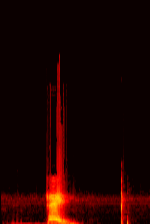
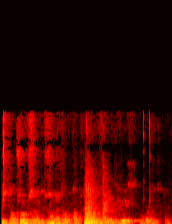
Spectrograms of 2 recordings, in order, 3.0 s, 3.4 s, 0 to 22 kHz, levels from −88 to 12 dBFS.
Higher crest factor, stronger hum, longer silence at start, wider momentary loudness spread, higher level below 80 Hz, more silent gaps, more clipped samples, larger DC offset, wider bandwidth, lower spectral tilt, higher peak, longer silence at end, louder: about the same, 22 dB vs 18 dB; neither; first, 0.95 s vs 0.05 s; first, 18 LU vs 13 LU; second, -70 dBFS vs -48 dBFS; neither; neither; neither; first, 16 kHz vs 11.5 kHz; second, -3.5 dB/octave vs -7 dB/octave; about the same, -8 dBFS vs -10 dBFS; first, 0.55 s vs 0 s; first, -23 LUFS vs -28 LUFS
